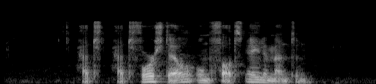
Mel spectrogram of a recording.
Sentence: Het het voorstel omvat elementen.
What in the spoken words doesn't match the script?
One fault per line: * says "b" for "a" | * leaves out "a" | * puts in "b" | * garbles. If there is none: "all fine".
all fine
